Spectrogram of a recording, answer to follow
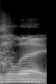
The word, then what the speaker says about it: Zalay: I don't even pronounce it correctly based on like my like the phonetics of the country it's from. Like I'm from, or my name is from Hungary. Okay.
